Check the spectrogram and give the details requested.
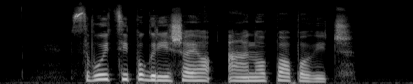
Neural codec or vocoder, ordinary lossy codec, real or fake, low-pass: none; Opus, 64 kbps; real; 19.8 kHz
